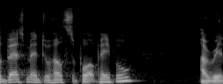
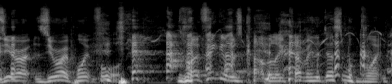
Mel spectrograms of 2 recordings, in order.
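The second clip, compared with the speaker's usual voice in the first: higher voice breaking into laughter; laughing while talking; 7 semitones higher than usual. Real, not acted. Host mocking co-host's viewer count, laughing through it. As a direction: barely get the joke out for laughing. Joking about tiny audience figure.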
